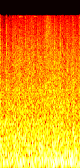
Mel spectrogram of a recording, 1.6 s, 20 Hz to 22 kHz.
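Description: Tank cannon fire in Company of Heroes 2 comes as a dense, loud, continuous roar of heavy battle fire, with no clear gaps between blasts.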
